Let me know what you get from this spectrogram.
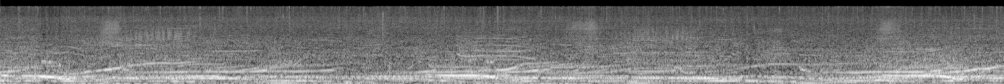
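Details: Humpback whale song recorded off the west coast of Maui, 22–24 February 2011: overlapping moans, whoops and sliding tonal sweeps rising and falling in long phrases.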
